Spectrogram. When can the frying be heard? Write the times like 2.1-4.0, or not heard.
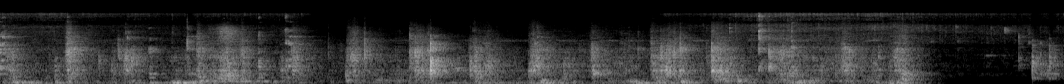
0.0-3.1, 6.8-10.6.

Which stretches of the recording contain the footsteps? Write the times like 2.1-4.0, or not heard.
0.0-9.1.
